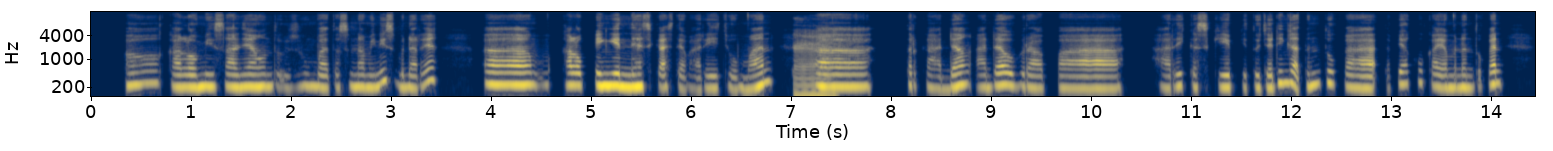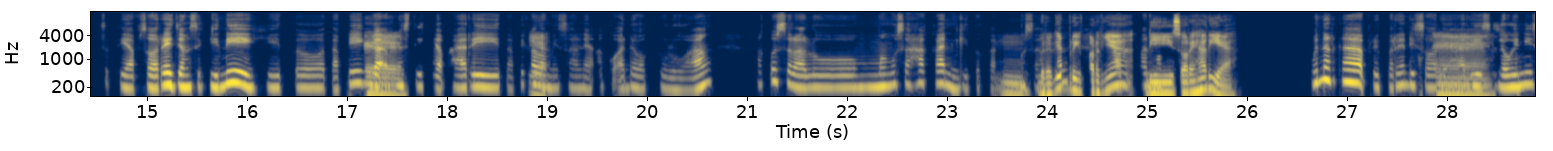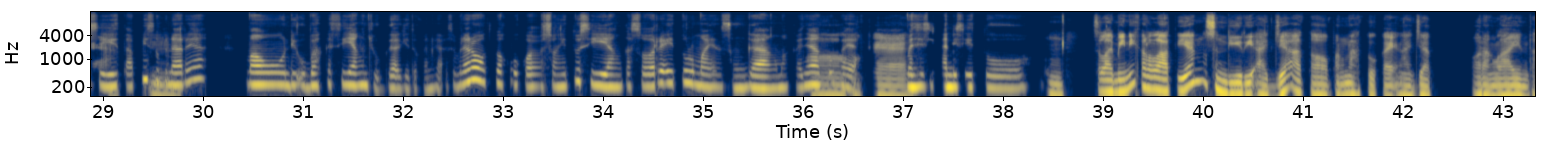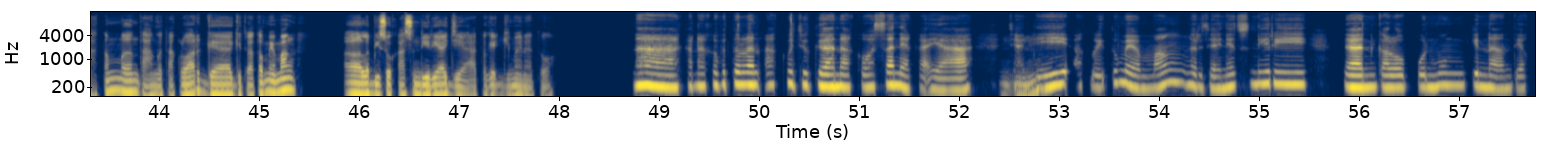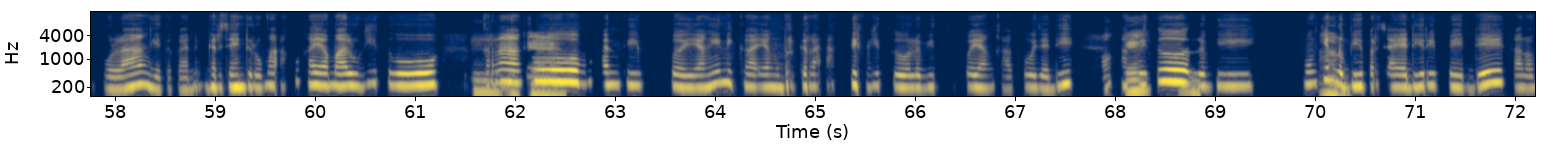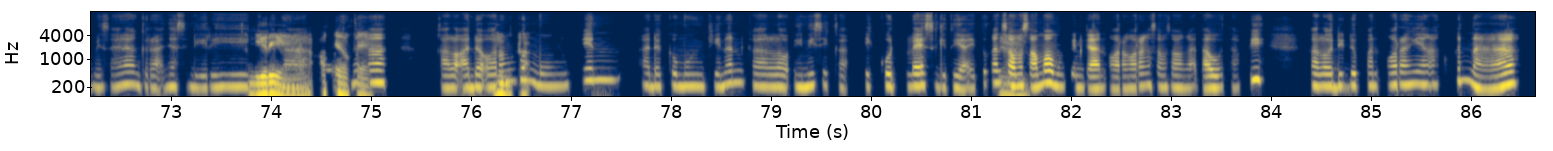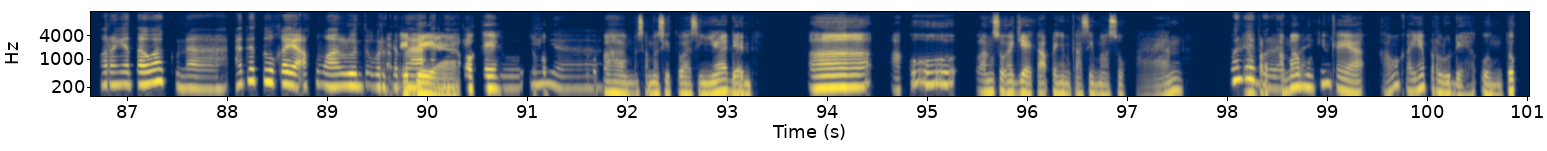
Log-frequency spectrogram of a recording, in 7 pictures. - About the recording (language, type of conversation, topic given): Indonesian, advice, Bagaimana cara mengatasi kebosanan dan stagnasi dalam latihan saya?
- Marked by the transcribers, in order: tapping; other background noise; in English: "prefer-nya"; in English: "prepare-nya"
